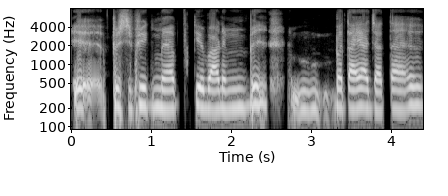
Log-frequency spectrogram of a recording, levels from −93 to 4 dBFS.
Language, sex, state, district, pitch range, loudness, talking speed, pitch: Hindi, male, Bihar, Araria, 195-220 Hz, -13 LUFS, 135 wpm, 205 Hz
